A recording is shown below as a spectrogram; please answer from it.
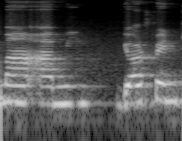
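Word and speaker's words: amie: The pronunciation remains just the same, it's ami.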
